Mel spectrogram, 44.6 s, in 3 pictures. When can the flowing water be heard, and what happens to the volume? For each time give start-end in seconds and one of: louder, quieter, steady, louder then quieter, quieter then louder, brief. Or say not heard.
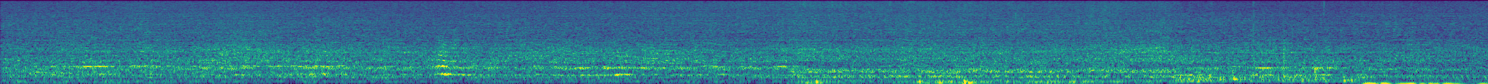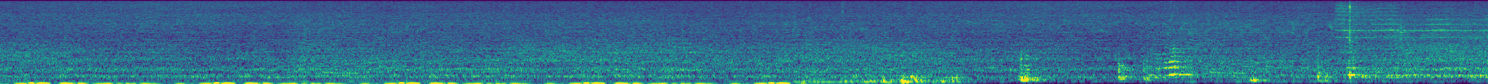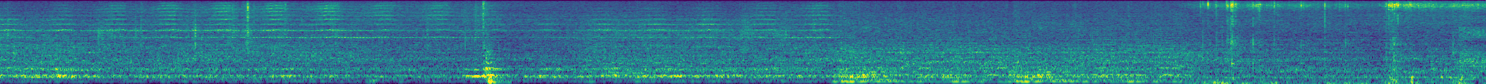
0.0-44.5 steady.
